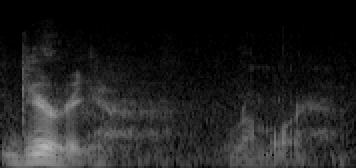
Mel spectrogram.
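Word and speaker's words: Geary Rummler: Geary Rumler.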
